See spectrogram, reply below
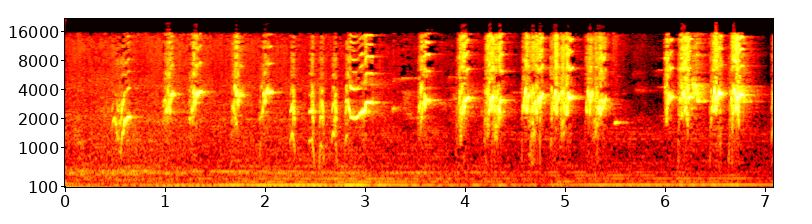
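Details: Energetic head-bobbing young Javan myna in full song, meant to coax quiet mynas into singing: steady harsh squawks and metallic whistled slides, closely spaced throughout, with a constant low drone in the background.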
